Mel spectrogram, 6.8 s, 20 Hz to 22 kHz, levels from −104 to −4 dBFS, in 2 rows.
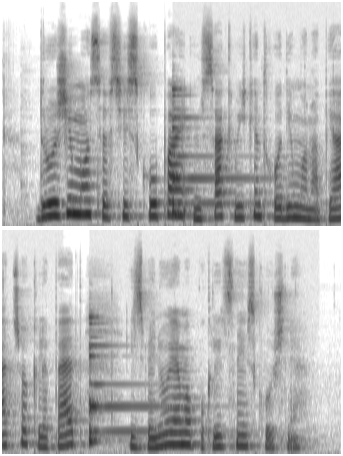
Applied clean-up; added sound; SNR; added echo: none; Bowed string instrument; 9 dB; none.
